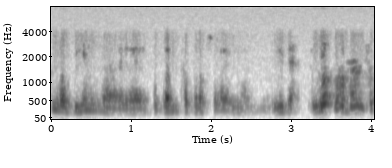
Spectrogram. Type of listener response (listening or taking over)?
taking over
